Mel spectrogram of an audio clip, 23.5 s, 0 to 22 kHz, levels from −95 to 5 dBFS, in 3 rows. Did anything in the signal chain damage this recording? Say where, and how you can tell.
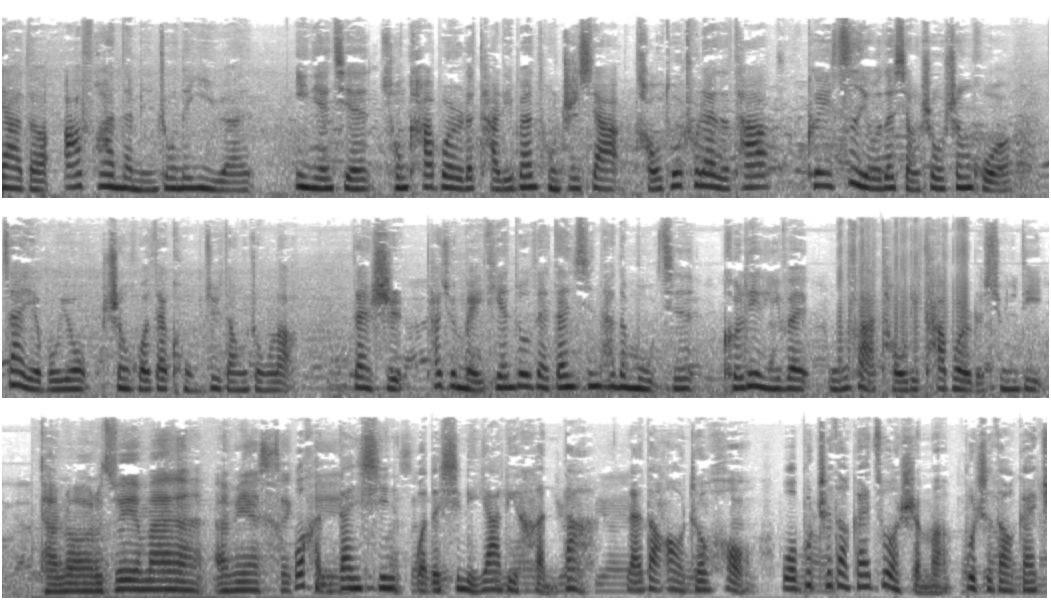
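Yes, at the driver/buffer stage. From 14.11 to 15.1 s there's a robotic 200 Hz buzz riding on the sound, which is classic buffer tearing. Writer and reader have slipped, so each 5 ms period carries a small slice of stale audio about 10 ms old, hard-spliced in.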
